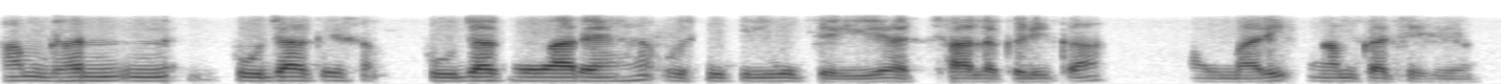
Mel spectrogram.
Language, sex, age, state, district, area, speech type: Hindi, male, 18-30, Uttar Pradesh, Prayagraj, urban, conversation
